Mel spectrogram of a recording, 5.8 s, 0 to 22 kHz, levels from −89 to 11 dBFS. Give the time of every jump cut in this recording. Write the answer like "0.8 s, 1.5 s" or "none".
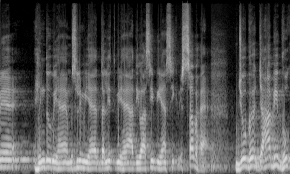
none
